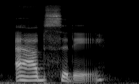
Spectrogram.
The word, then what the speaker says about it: Abcde: The name was spelled A B C D E and pronounced Absidy.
